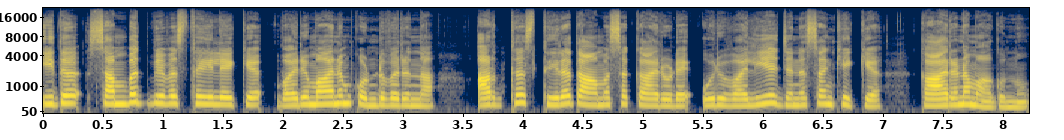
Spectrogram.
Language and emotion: Malayalam, neutral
